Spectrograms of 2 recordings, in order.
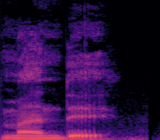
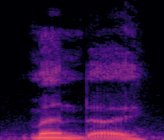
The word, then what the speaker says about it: Mande: Or perhaps when the Europeans made contact with them and asked who they were, the reply that they received was Mande, but the British pronunciation likely came out as Mandai.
